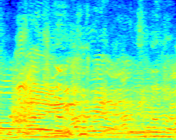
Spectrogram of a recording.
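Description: Several girls' voices talking over one another at once, an unbroken babble of chatter with no single clear speaker.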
